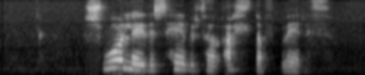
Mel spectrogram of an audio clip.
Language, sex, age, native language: Icelandic, female, 40-49, Icelandic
